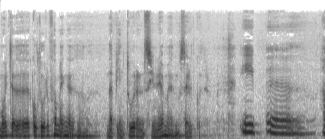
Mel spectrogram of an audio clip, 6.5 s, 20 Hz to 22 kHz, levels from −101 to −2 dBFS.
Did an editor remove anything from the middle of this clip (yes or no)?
no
